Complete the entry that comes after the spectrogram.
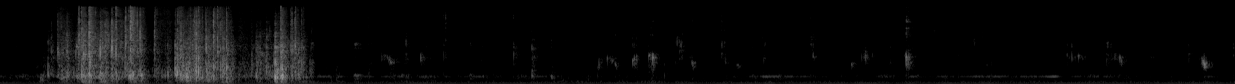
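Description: Close-up chewing of caramel popcorn: a loud spell of crunching for the first few seconds, then quieter, scattered chewing clicks and mouth sounds.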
